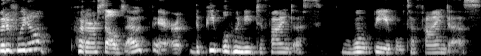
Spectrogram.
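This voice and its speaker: Her voice high and her intonation lively, a woman talks fairly quickly with big swings in loudness. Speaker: spiritual teacher and author. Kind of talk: live talk to online group. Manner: fast.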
